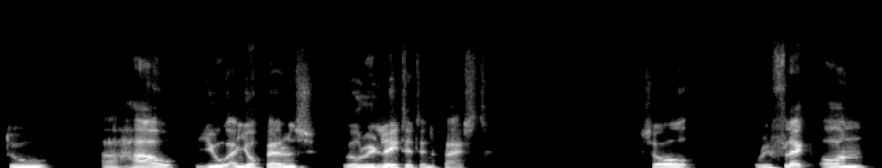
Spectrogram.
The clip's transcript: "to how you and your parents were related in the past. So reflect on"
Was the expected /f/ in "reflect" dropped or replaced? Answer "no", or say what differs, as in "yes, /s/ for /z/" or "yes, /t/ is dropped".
no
